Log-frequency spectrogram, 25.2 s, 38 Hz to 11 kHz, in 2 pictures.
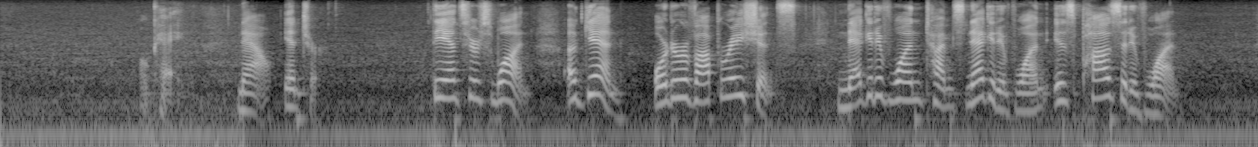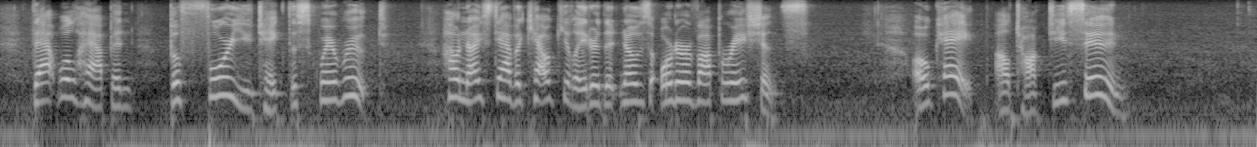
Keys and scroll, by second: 3.3 Return.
